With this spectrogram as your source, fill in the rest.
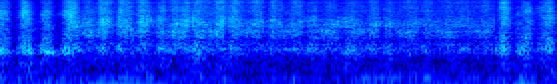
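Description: A wooden-backed bristle brush scrubs saddle soap foam into an empty brown Sperry Top-Sider leather boat shoe with a white sole, resting on a black towel, and then a gloved hand wipes it with a microfiber cloth. The result is a steady, bright, hissy scrubbing and rubbing sound in loosely rhythmic strokes, with a faint low hum underneath.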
